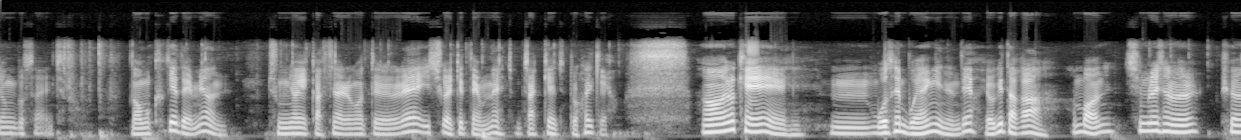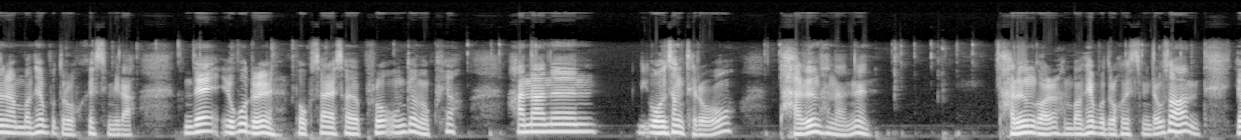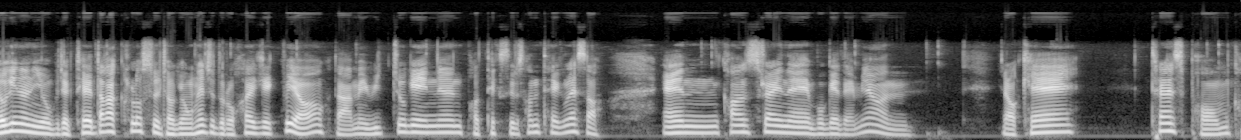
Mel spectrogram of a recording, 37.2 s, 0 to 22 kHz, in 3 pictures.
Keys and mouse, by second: 0.0-2.6 typing, 0.9 Return, 0.9 alt+click, 0.9 middle click, 1.8 alt+click, 1.9 middle click, 2.7 alt+click, 3.0 alt+right click, 3.2 middle click, 3.7 middle click, 3.7 alt+click, 4.2 alt+click, 4.6 alt+right click, 5.4 Return, 5.4 alt+click, 5.4 alt+right click, 5.4 f, 5.4 KP_1, 5.4 KP_Decimal, 6.1 alt+click, 11.4 Return, 11.4 alt+right drag, 11.4 f, 11.8 alt+click, 12.9 alt+click, 12.9 alt+right click, 13.2 alt+middle drag, 13.2 alt+click, 13.7 alt+right drag, 14.1 alt+click, 14.1 alt+middle click, 15.1 alt+click, 15.1 alt+right click, 15.1 alt+middle click, 15.2 ctrl+d, 15.2 alt+click, 15.2 alt+right click, 15.2 alt+middle click, 15.5 ctrl+d, 15.5 alt+click, 15.5 alt+right click, 15.5 alt+middle click, 15.5 w, 16.2 ctrl+d, 16.2 alt+right click, 16.2 alt+middle click, 16.2 w, 16.3-17.0 alt+drag, 17.2 alt+click, 17.5 ctrl+d, 17.5 alt+drag, 17.5 alt+right click, 17.5 alt+middle click, 17.5 w, 20.0 ctrl+d, 20.0 alt+drag, 20.0 alt+right click, 20.0 alt+middle click, 20.0 w, 21.2 alt+click, 21.5 alt+right drag, 21.6 ctrl+d, 21.6 w, 21.9 drag, 23.6 alt+drag, 23.7 alt+right click, 23.7 ctrl+d, 23.7 w, 24.1 alt+middle click, 25.7 alt+click, 25.7 alt+middle click, 25.7 alt+right click, 25.7 w, 26.7 alt+click, 26.7 alt+middle click, 27.0-27.7 alt+right drag, 27.0 alt+middle click, 28.3-29.0 alt+drag, 31.7 alt+click, 32.4 right click, 32.4 alt+middle click, 33.2 click, 34.0 click, 34.0 alt+middle click, 36.8 click.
